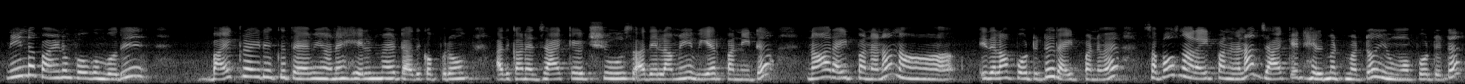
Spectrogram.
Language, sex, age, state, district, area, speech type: Tamil, female, 18-30, Tamil Nadu, Tiruvannamalai, urban, spontaneous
